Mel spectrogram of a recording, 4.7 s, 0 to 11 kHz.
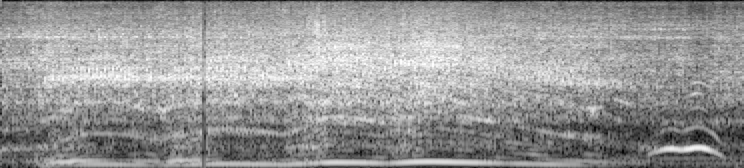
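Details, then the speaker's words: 1997-2001 Honda CR-V with newly replaced engine, no exhaust or catalytic converter, no check engine lights: loud open-pipe engine rising and falling through several clean revs, no misfire, knock or shake; normal revving. "So obviously this thing's a little bit loud, guys. It doesn't have an exhaust or a cat, so we're gonna have to send it off to get that done. But man, she is running smooth. Yeah, not even a shake."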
